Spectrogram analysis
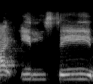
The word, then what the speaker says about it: อินทรีย์: สิบ สี่ ค่ะ อินทรีย์ ทร ออก เสียง เป็น ต่อ คำ ควบ กล้ำ ไม่ แท้ นะ คะ อ่าน ว่า อินทรีย์ หมาย ถึง ชื่อ นก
